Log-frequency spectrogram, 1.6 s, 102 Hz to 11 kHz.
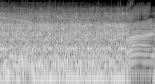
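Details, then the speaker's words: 2012 Ford F350 6.7L Powerstroke diesel, first start after replacing exhaust manifolds (broken bolts had caused a leak and ticking), new gaskets and cab mounts: strong, steady diesel clatter with no hiss or loud tapping, normal start-up. "we uh did all of our repair you'd hear a loud hissing noise or a really loud engine tapping noise and now it sounds like a normal diesel normal Ford 6.7 l"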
